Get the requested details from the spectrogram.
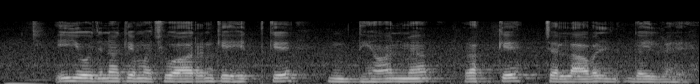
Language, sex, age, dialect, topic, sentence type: Bhojpuri, male, 18-24, Northern, agriculture, statement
